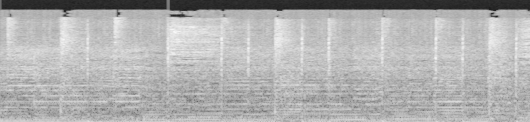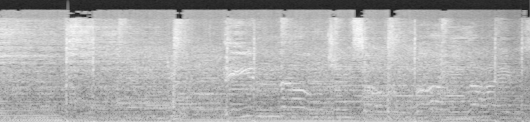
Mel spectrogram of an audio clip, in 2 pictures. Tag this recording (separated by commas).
Music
